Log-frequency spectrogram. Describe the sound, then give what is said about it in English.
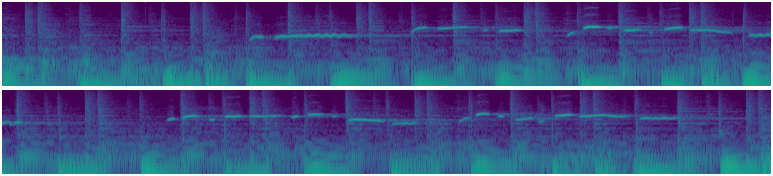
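A melodic whistled tune rises and falls in clear sustained notes over a steady, bouncy instrumental backing with a regular beat, the whistling loud throughout. “Now anywhere that the tune takes me, oh, so happy it makes me when I'm whistling words.”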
